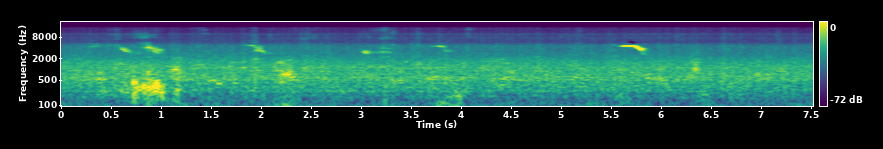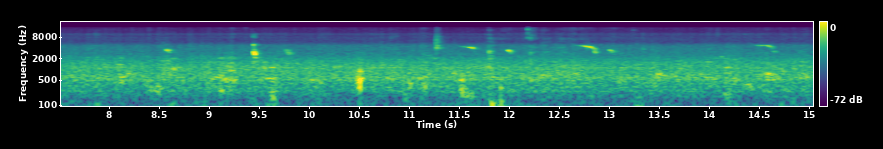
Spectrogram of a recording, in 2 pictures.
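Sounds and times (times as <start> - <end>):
small birds chirping: 0.0 - 7.2, 7.8 - 15.0
soft chewing: 2.2 - 4.1, 10.4 - 13.4.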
